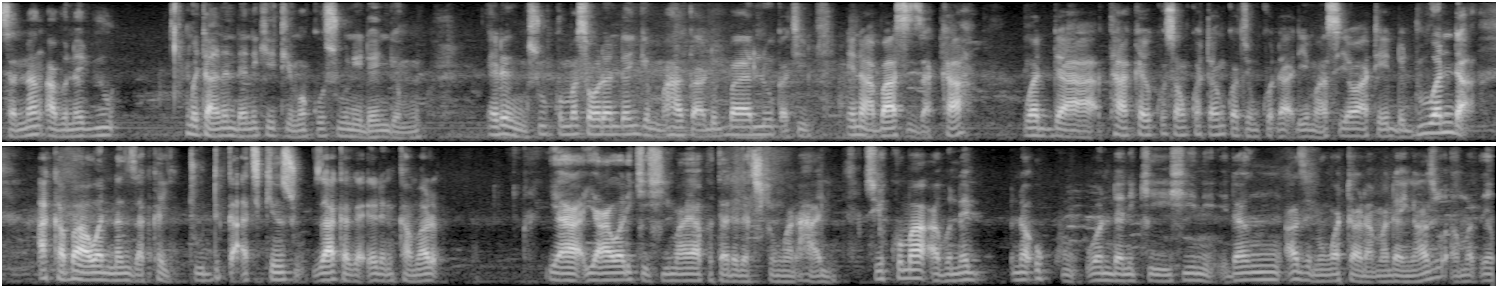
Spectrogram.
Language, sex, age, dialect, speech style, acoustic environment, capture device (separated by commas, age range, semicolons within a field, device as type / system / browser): Hausa, male, 25-34, Nigeria - Nigerian Standard, happy, silence, mobile / Linux / Chrome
